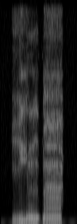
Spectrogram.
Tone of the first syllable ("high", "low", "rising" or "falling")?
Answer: low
